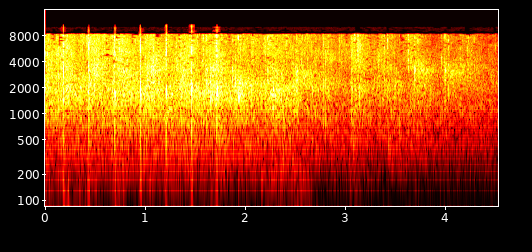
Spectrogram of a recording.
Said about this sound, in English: Is that okay, church? That's great. Let's just welcome him with a big round of applause.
